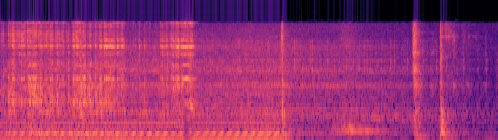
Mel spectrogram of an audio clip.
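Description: A key cutting machine grinds a key with a steady mechanical whir and rasp for almost three seconds, then stops, followed by quieter handling and two sharp clicks.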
